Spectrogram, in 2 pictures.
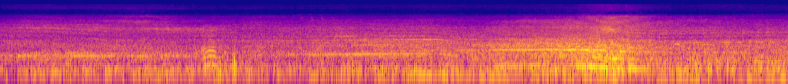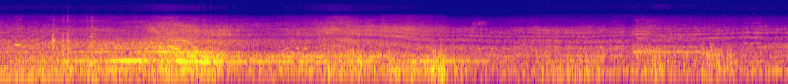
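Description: Road traffic: cars passing one after another close by on a two-lane highway, each swelling and fading with tyre noise and engine hum. The loudest passes come about twelve seconds in and again around twenty seconds.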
